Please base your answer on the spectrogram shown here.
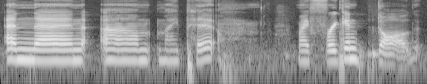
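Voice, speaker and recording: A woman's voice: medium pitch, drawn-out words, smooth. A young woman co-hosting a podcast, chatting casually with short replies and dry joking asides. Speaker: podcast co-host.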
